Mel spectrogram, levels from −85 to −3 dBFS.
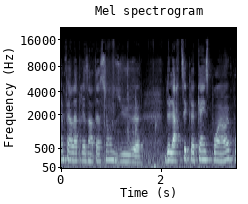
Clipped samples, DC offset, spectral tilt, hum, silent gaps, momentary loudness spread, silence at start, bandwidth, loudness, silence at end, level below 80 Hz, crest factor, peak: under 0.1%; under 0.1%; -4.5 dB/octave; none; none; 6 LU; 0 s; 16 kHz; -28 LUFS; 0 s; -48 dBFS; 20 dB; -8 dBFS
